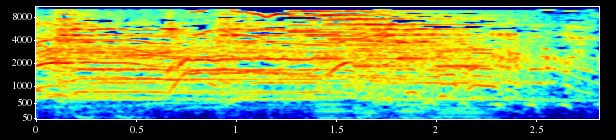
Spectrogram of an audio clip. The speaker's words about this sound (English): The rest of the day, whenever anyone says a secret word, scream real loud!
